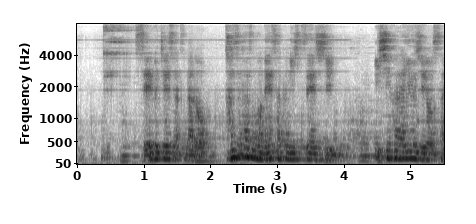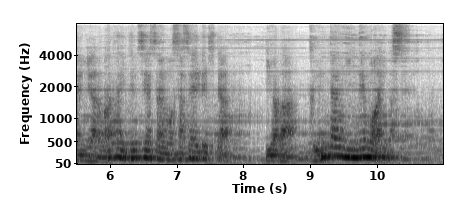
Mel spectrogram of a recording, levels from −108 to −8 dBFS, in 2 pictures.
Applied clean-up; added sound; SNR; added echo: neural separator model SepFormer DNS4.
